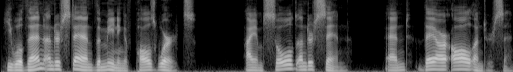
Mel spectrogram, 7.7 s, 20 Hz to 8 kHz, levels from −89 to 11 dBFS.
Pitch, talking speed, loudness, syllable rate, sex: 120 Hz, 155 wpm, -18 LUFS, 4.1 syllables/s, male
